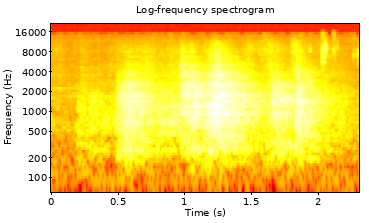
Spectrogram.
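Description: Wooden parts of a cedar and hardwood folding leisure chair creaking and rubbing against each other as it shifts under handling. The sound is a rough, noisy one lasting about a second and a half, starting about half a second in.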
